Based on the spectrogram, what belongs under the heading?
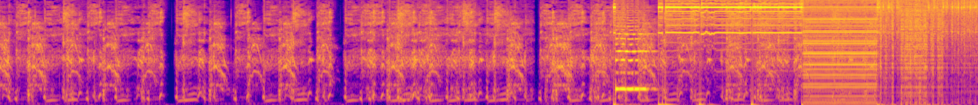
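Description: Rapid, repeated voiced coughs run together for about eight seconds, then electronic tones and music take over.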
